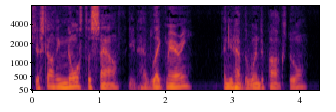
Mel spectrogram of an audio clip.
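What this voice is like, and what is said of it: English accent from London. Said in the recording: “you got quite an accent. ... A long, long time ago in a galaxy far away, London, England.”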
